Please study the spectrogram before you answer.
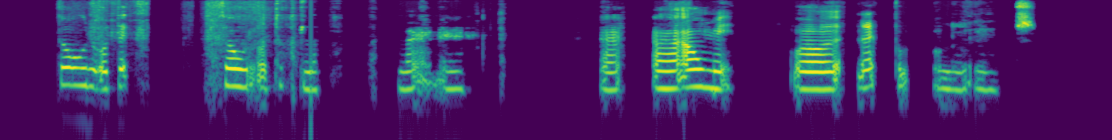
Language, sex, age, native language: Icelandic, male, 11, Icelandic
